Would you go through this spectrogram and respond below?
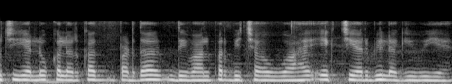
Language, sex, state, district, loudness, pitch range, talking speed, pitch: Hindi, female, Punjab, Pathankot, -13 LUFS, 195-215 Hz, 210 wpm, 200 Hz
